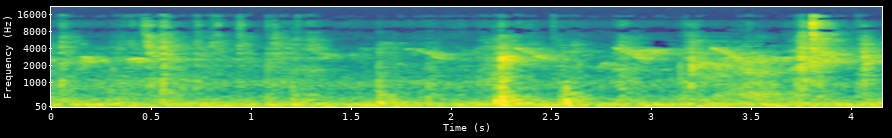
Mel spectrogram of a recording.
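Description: Quiet outdoor background with faint bird chirps and a few soft taps of a child's sneakers running on concrete, the clearest about two seconds in.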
